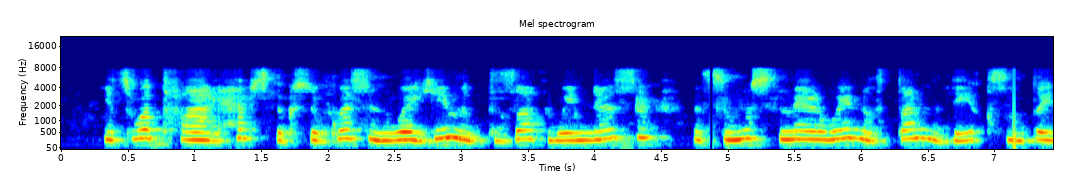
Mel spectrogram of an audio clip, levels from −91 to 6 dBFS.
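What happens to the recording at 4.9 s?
Packet loss on an ADPCM call cuts about 30 ms, roughly three packets, from 4.86 to 4.91 s. The waveform shows a flat, hard-edged gap, and the spectrogram a blank vertical strip. Speech resumes with some distortion, because the decoder's predictor and step size have drifted from the sender's. It settles within tens of milliseconds.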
